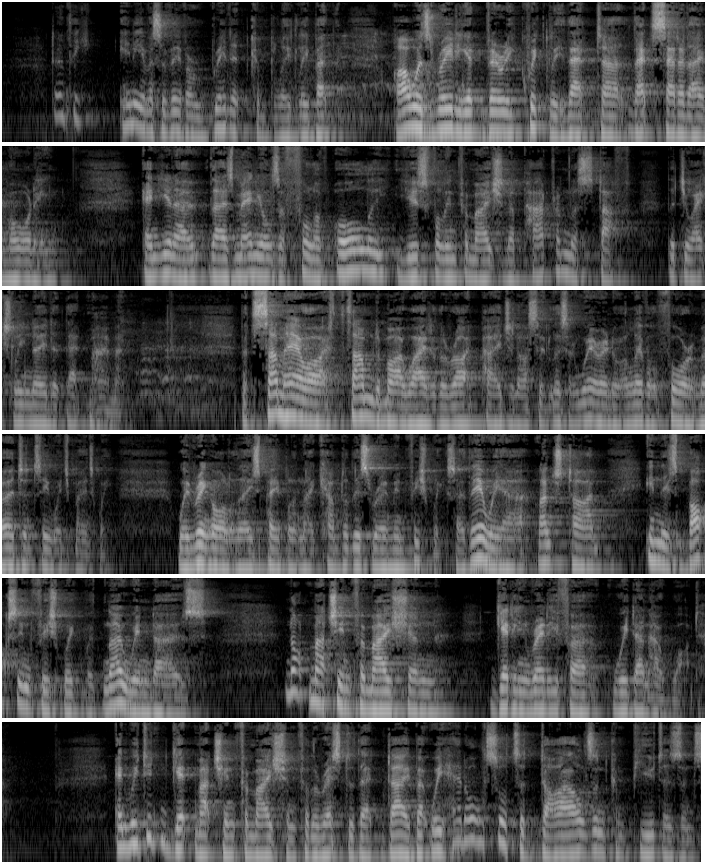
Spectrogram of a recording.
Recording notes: Recorded live at Mt Stromlo Observatory, Canberra on January 18 2013. 666 ABC Canberra.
